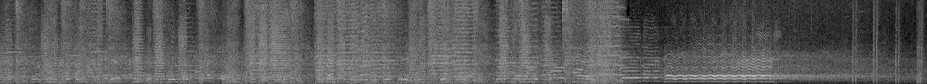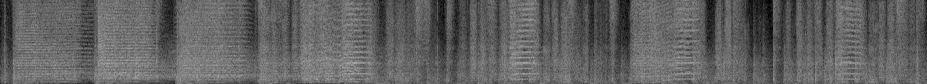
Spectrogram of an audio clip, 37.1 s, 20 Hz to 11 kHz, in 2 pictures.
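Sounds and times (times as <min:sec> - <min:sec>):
marching band playing chords: 0:00.0 - 0:12.8, 0:16.9 - 0:37.0
drum strokes: 0:16.9 - 0:37.0.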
